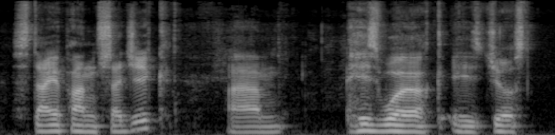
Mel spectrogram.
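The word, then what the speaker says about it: Stjepan Šejić: when I looked online, I think is pronounced Stapan Sedic.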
